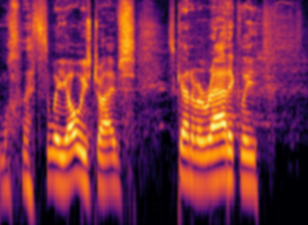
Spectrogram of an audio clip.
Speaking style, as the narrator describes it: Kelly's over there chuckling, going

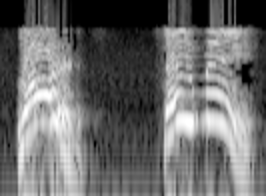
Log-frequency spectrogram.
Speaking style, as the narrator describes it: He screamed

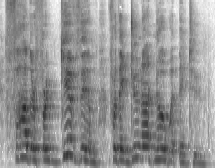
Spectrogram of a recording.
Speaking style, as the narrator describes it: Jesus cried out

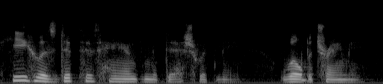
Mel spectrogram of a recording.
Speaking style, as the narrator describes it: Jesus calmly says

